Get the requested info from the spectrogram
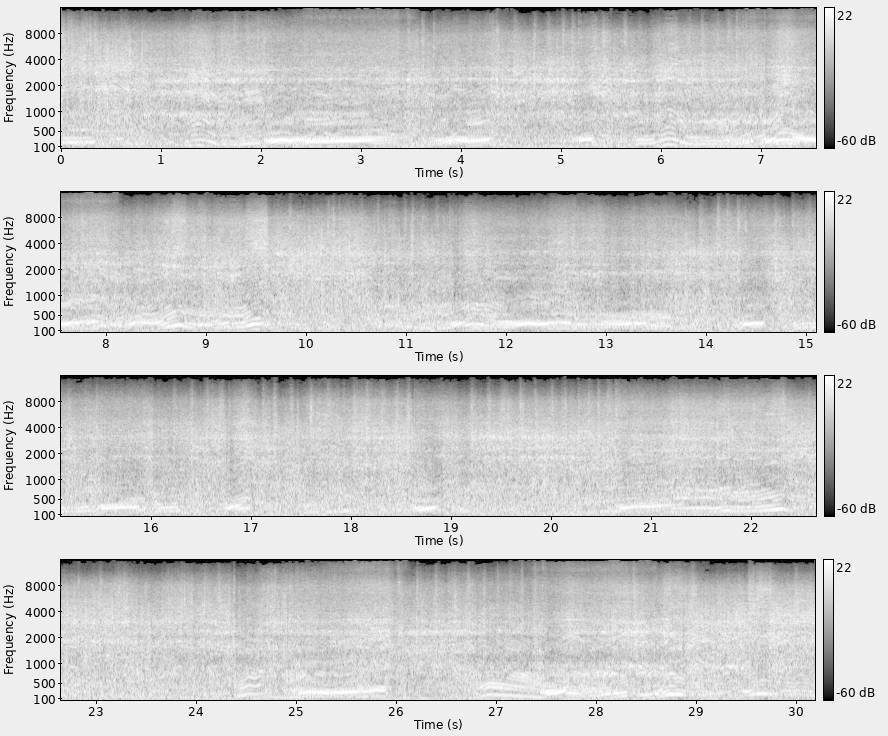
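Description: Husqvarna off-road motorcycle engine revving hard and falling back again and again as the rider opens and closes the throttle and shifts along a dirt trail, heard from on the bike itself.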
